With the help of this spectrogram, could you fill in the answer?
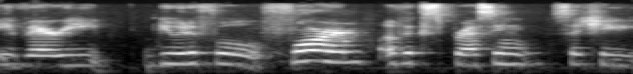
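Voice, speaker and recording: This woman speaks at a very slow pace. Her voice is fairly high, with fairly even intonation. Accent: Colombian. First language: Spanish. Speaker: visual arts student. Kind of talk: interview.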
